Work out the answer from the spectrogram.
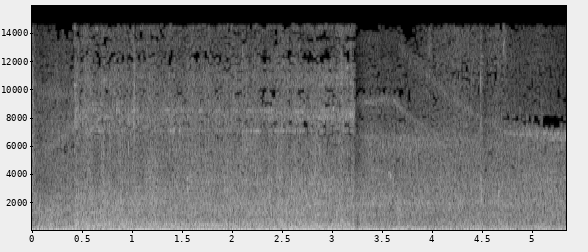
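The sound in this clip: A truck hauling a trailer up a steep hill spins its tires with a loud, continuous, dense roar of engine and wheel noise. The roar stays steady and shifts abruptly partway through.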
